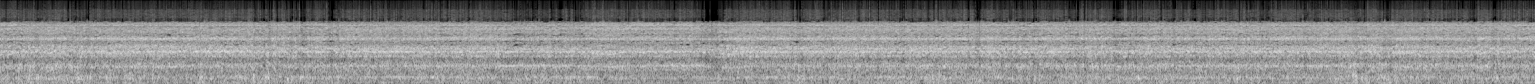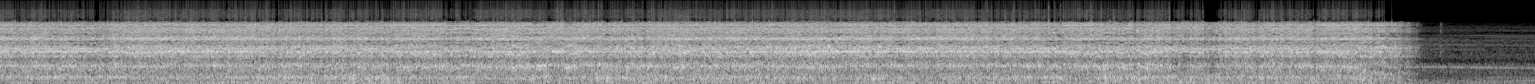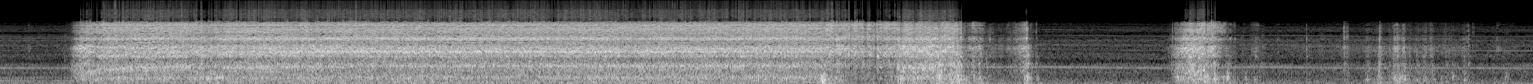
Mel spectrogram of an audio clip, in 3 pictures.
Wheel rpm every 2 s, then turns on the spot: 230, 230, 230, 230, 230, 230, 230, 240, 230, 230, 230, 230, 230, 230, 110, 40, 210, 230, 230, 220, 30, 20, 10.
none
